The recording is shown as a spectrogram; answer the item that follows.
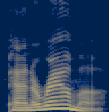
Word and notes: panorama: pæ`nərǽmə; パノラァマ

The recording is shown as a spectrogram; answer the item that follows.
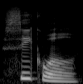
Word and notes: sequel: síːkwəl; スィークワル

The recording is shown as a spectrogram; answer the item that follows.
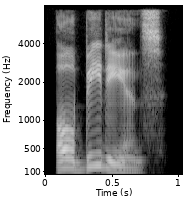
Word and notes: obedience: oubíːdiəns; オウビーディエンス

